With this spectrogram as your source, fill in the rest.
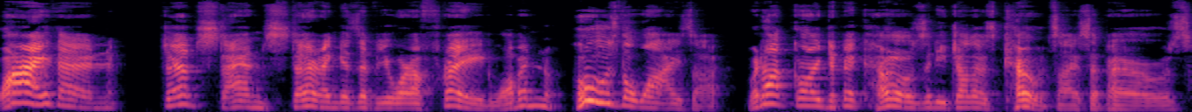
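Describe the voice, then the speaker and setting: In a put-on character voice at a middle pitch, the speaker moves at a moderate pace with hardly any pauses and very wide pitch swings, on a very clean recording with a silent background. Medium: read story. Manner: bold, defiant.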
